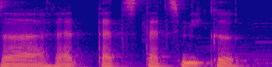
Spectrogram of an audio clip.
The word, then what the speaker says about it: Miku: Metallics, it's Miko Day, yes. It's the 3-9. That's Miku. Because in Japanese it's like Mitsu and Q are ways to say 3 and 9.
